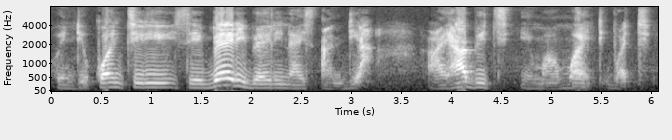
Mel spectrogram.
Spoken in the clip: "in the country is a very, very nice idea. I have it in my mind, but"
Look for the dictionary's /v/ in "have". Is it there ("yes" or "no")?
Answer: no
